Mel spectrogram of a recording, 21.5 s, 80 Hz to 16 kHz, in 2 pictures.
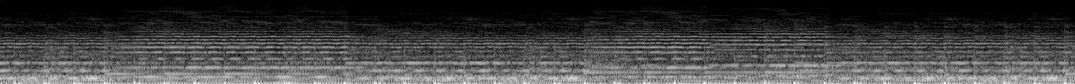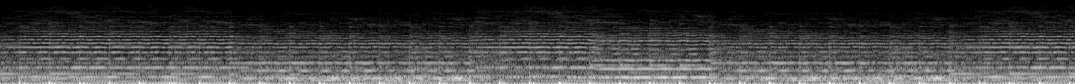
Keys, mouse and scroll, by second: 0.5-1.6 drag, 2.6 Tab, 2.7 s, 3.2 click, 3.8 Tab, 4.4-5.6 drag, 6.5 click, 6.8 middle click, 7.6 click, 8.0-9.7 drag, 9.9-11.1 drag, 11.6-13.0 drag, 13.0 middle click, 13.6 Tab, 14.0 Tab, 15.2-18.1 drag, 19.8 t, 20.5-21.5 drag.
